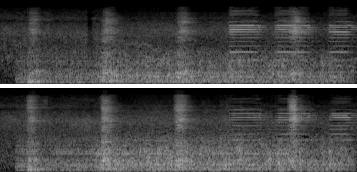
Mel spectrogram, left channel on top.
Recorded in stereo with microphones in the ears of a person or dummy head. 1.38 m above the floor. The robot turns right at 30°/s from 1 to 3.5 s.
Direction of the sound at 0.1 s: 50° right (ahead or behind).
